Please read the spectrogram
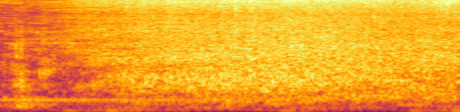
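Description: Surf from small waves washing up a sandy beach, a steady rush with a faint steady tone under it for about the first second.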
